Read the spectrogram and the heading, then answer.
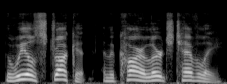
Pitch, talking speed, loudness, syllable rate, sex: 175 Hz, 235 wpm, -17 LUFS, 6.0 syllables/s, male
